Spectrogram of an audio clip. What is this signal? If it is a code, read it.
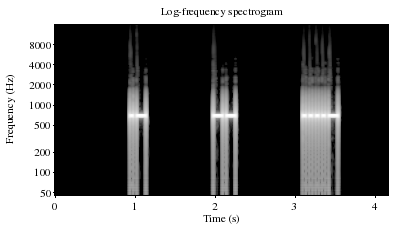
Morse code, heard as a keyed tone, about 30 wpm, spaced as for 9 wpm, 700 Hz. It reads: AM4
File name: Lesson 18e - Letter m - Three Characters 30wpm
